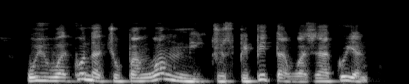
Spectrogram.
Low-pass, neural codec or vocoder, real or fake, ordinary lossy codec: 7.2 kHz; none; real; Opus, 24 kbps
